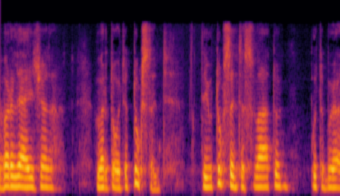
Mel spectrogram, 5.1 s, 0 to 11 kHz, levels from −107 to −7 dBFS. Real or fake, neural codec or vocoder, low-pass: fake; codec, 16 kHz, 16 kbps, FunCodec, trained on LibriTTS, 50 frames a second; 7.2 kHz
